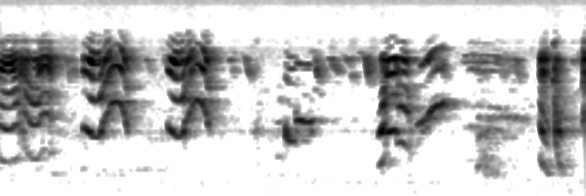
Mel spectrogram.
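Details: Talking parrot, called mitthu locally, giving a run of harsh, harmonic syllables with wavering rising-and-falling pitch, spaced about a second apart, ending in sharper squawk-like notes; indoor room sound, no other voices.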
